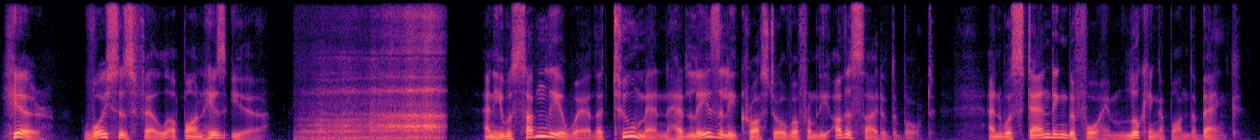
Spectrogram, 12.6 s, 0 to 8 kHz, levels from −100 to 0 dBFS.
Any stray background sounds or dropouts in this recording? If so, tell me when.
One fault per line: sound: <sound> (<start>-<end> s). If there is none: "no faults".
sound: breath (2.9-4.5 s)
